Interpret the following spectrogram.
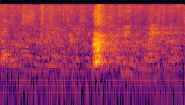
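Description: A dog barks once, a single short loud bark a little over a second in, over faint background voices.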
